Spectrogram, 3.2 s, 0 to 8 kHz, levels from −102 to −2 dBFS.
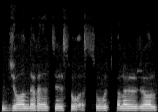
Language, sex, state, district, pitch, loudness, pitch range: Bengali, male, West Bengal, Jhargram, 140 Hz, -24 LUFS, 135-145 Hz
